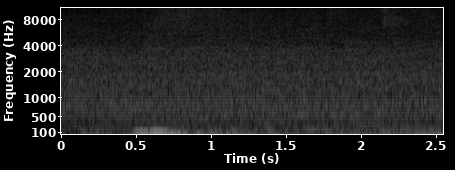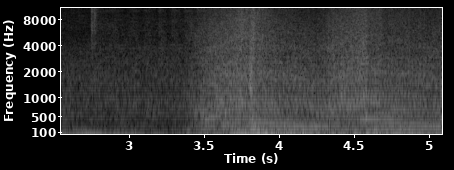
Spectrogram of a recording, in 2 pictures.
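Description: Car engine revving in the racing game Forza Horizon 4, a quiet idle rising into a louder rev with sweeping pitch after a few seconds, no talk over it.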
